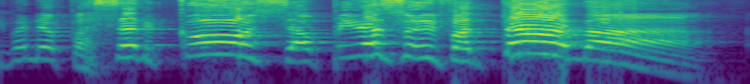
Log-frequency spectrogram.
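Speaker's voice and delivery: loud, slowed mocking bellow of the threat; hammed-up angry yell. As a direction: shout it back at him like a parody of his tantrum. Reactor mocks the man's threat.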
